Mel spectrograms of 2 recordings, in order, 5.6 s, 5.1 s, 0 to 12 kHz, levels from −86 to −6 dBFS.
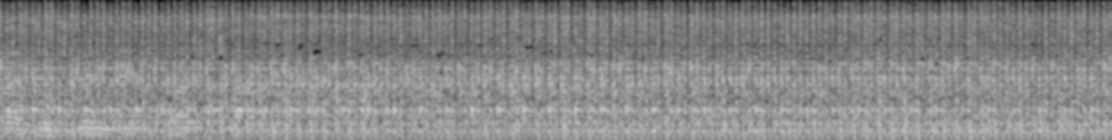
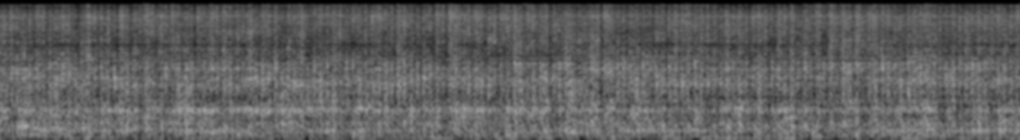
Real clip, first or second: first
